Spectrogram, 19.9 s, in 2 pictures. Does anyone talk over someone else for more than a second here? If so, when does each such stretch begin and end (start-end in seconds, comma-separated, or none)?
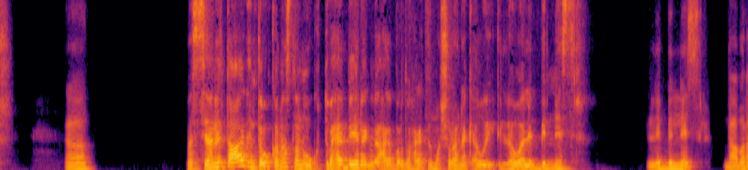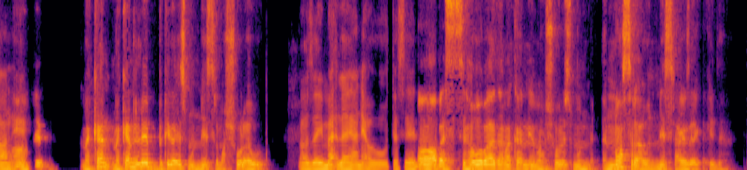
none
